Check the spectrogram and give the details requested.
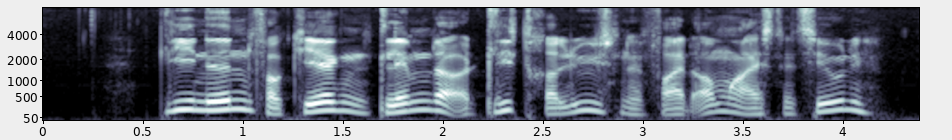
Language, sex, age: Danish, male, 29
